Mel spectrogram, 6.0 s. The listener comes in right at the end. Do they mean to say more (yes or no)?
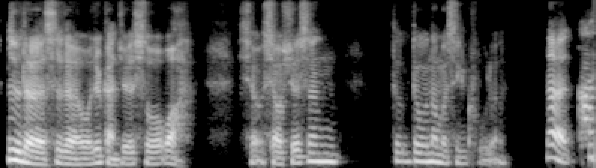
yes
